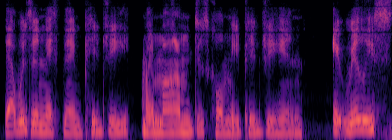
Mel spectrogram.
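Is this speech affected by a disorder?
Yes: spinal muscular atrophy type 2; from birth, slightly progressive since 20s, arms less mobile, power chair from 12, sensation unaffected; on oral breakthrough medication strengthening motor neurons; hard time talking before medication, breathing, speaking, singing now stronger.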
